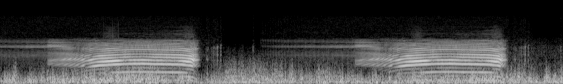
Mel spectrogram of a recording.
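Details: Cow letting out two long, rising-then-steady moos over a constant loud, hissing and rumbling background noise.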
